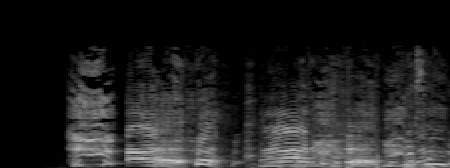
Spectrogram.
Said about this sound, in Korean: 아이 방문을 열어젖히자 침대에 누운 채 흐느끼고 있는 딸의 모습이 눈에 들어왔다.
